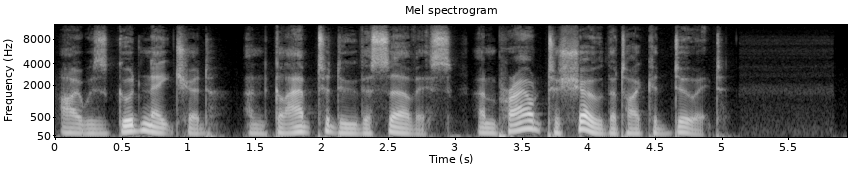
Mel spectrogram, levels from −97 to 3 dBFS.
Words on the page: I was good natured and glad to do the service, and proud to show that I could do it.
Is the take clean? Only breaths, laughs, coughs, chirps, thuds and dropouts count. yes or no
yes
